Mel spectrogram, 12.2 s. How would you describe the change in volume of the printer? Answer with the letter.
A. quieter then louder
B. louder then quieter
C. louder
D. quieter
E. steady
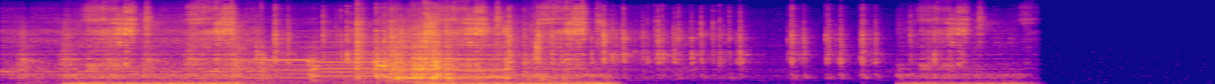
C.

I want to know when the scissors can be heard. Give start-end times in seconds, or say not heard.
0.6-2.4, 4.3-6.2, 8.9-10.3.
